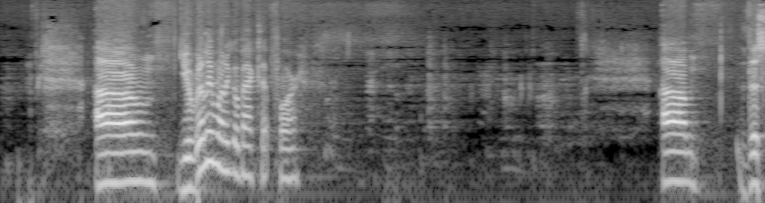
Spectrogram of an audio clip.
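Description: An elderly man speaks slowly and expressively, with long pauses.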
